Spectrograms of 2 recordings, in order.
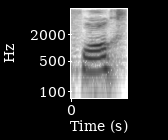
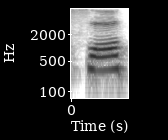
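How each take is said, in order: First: The word ends with a 'ks' sound. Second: The word ends in a vowel, no 'ks'. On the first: The speaker calls it wrong. "रिटन में आपको ये फॉक्स लगेगा" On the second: The speaker calls it right. "एक्स को silent है एकदम"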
